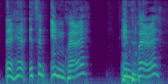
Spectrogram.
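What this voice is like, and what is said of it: Put-on British accent. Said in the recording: “You can't say inquiry without a British accent.”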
